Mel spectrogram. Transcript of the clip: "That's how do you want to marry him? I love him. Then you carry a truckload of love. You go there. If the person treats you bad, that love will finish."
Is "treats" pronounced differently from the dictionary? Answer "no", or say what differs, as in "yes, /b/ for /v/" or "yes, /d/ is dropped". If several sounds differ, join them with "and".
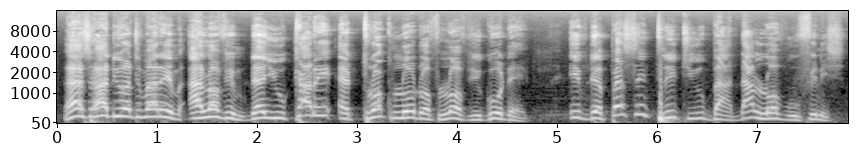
yes, /s/ is dropped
